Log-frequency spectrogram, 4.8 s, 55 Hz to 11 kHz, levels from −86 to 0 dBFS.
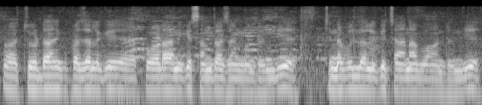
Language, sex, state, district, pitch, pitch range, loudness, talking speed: Telugu, male, Andhra Pradesh, Sri Satya Sai, 115 Hz, 110-120 Hz, -16 LUFS, 110 wpm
